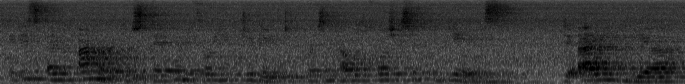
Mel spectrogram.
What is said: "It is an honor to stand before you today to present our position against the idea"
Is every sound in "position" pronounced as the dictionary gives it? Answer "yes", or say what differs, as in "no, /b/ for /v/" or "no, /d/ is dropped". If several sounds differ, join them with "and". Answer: no, /s/ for /ʃ/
